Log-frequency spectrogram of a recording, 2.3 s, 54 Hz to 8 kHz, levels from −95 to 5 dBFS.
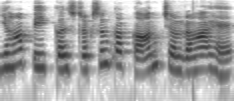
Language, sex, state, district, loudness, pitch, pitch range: Hindi, female, Bihar, Vaishali, -20 LUFS, 260 Hz, 255-315 Hz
